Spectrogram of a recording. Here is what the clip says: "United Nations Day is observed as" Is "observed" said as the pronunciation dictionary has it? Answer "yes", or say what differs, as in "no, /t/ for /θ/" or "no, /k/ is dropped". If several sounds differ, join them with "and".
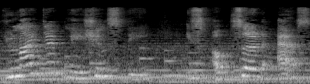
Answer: no, /v/ is dropped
